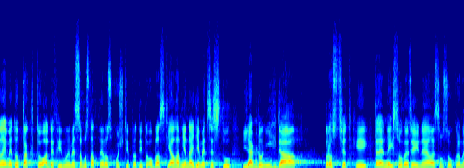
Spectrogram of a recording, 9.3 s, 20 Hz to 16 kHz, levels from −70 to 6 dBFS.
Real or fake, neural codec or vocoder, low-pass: fake; autoencoder, 48 kHz, 32 numbers a frame, DAC-VAE, trained on Japanese speech; 14.4 kHz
